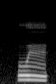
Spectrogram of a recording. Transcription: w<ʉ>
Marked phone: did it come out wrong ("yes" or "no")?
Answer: no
